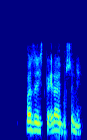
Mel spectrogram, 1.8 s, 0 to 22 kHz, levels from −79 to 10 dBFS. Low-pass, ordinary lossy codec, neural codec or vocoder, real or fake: 7.2 kHz; AAC, 32 kbps; codec, 24 kHz, 3 kbps, HILCodec; fake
